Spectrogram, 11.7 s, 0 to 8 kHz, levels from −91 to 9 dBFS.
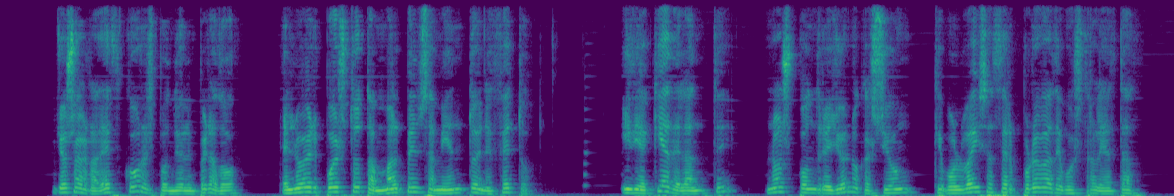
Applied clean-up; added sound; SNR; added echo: neural mask model DeepFilterNet 3.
